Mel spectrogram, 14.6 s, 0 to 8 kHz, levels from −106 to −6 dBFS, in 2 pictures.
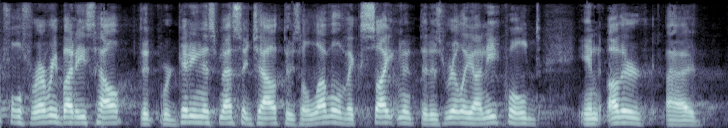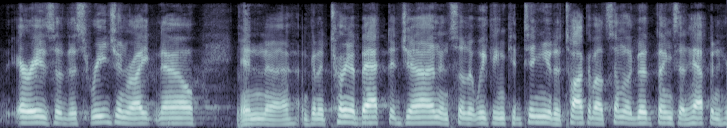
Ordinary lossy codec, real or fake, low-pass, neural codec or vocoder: AAC, 48 kbps; fake; 7.2 kHz; codec, 16 kHz, 4 kbps, FreqCodec, larger model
